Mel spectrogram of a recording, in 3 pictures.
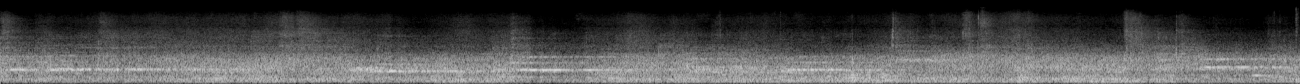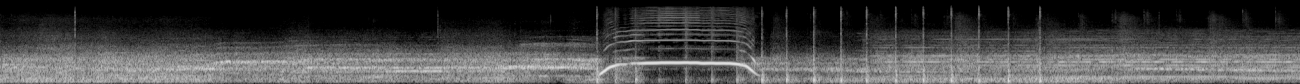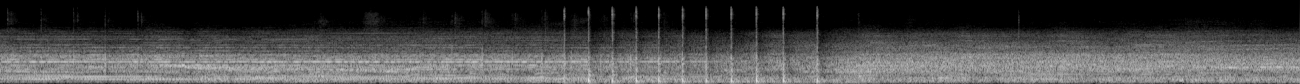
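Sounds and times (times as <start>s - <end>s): crowd noise: 0.0s - 39.0s
sharp knocks: 19.0s - 23.6s, 31.6s - 34.3s.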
